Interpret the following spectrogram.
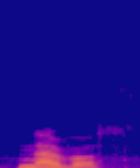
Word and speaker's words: nervous: nervioso one more time nervous okay very good nervous remember that even though it's an ous we pronounce it like us okay like okay no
